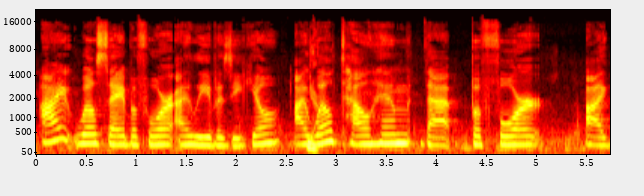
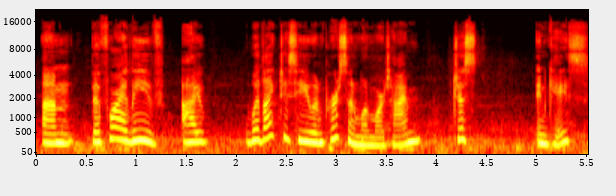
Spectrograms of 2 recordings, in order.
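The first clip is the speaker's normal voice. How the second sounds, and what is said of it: Speaks in a character voice. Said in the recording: “I'll say this in my character voice.”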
